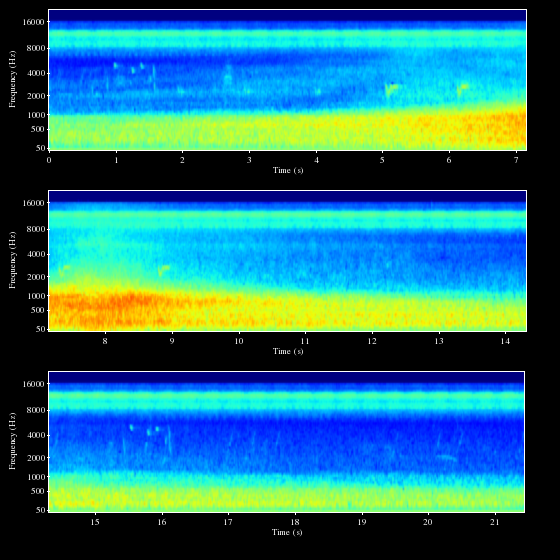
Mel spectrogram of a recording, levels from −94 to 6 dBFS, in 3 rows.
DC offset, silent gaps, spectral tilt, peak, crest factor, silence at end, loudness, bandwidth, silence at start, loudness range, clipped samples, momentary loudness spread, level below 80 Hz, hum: 0.4%; none; -6 dB/octave; -2 dBFS; 20 dB; 0 s; -22 LUFS; 16 kHz; 0 s; 18 LU; under 0.1%; 20 LU; -46 dBFS; none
